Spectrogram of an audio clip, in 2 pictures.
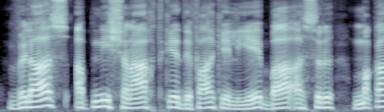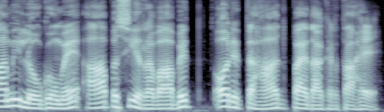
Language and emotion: Urdu, neutral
